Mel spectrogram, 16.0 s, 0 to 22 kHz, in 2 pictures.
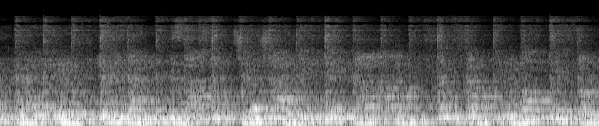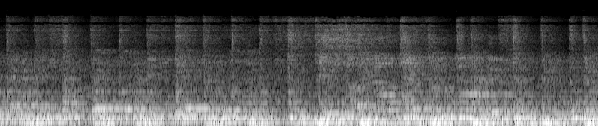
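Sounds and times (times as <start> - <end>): group of voices singing: 0.0 - 15.9
pop backing track: 0.0 - 15.9
steady drum beat: 0.0 - 15.9.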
